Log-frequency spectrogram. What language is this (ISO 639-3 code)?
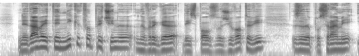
bul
